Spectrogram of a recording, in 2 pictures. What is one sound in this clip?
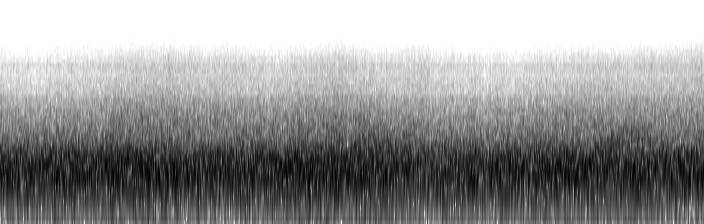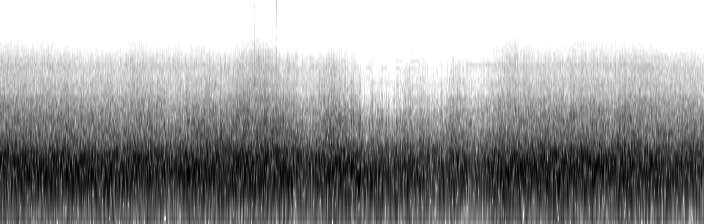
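Strong wind rushes and buffets steadily past a hang glider in flight.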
